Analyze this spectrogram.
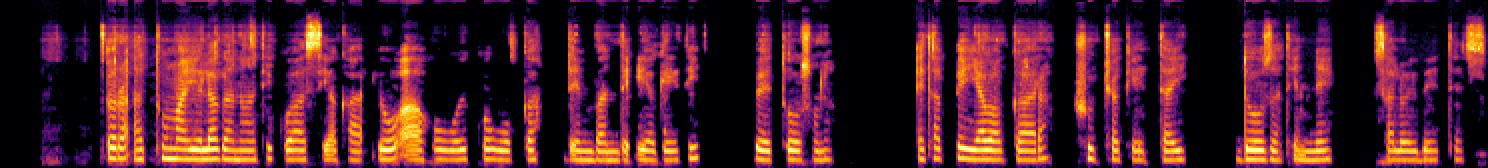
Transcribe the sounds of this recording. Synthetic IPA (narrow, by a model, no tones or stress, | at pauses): t͡sʼɔɾɐʔɐt̪ːʊmɐjɛlɐɡɐnaːt̪ɪɡʊwaːsːɪjɐ̰kʰaːʔɪjoːʔa̰ːhɔwɔjkʰːɔwɔɡ̥ːɐ | d̪ɛmbɐnd̪ɛʔɪjɐɡe̞ːt̪ɪ | be̞ːt̪ʼːo̞ːsɔnɐ | ʔɛt̪ɐpːɛjɐbɐɡːaːɾɐ | ʃʊt͡ʃːɐkʰe̞ːt̪ːɐj | d̪o̞ːzɐt̪ʰɪnːɛ | sɐlɔjbe̞ːt̪ʰːe̞ːs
